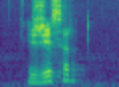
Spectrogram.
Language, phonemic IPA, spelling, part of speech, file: Arabic, /d͡ʒisr/, جسر, noun, Ar-جسر.ogg
- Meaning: bridge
